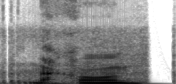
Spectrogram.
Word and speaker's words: Macron: And of course, that was Emmanuel Macron that, if I said that right, and Macron. – You said it beautifully.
